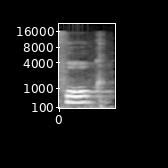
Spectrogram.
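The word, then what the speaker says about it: folk: यहां लिखो हरियाणा फोक थिएटर के जनक, हरियाणवी फोक थिएटर, फोक में एल साइलेंट है पता है ना, लोक होता है बेटा, ये लोक, लोकल जिसको बोलते हैं, फोक थिएटर के जनक अली बख्श।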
